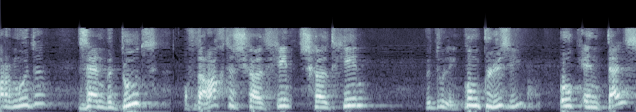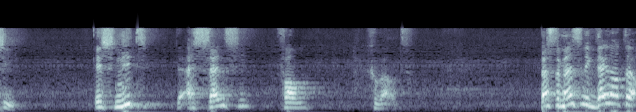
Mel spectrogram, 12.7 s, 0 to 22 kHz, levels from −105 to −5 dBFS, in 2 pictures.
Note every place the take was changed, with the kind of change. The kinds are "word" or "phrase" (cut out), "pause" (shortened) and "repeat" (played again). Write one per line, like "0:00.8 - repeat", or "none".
0:01.7 - word
0:02.9 - word
0:05.4 - pause
0:09.0 - pause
